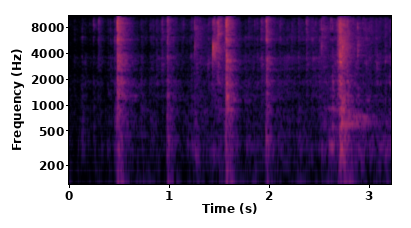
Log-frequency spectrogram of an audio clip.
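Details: Bicycle rear derailleur on a new direct-mount hanger after re-entering adjustment mode and adjusting: a handful of crisp, clean, complete clicks as it now shifts properly.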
